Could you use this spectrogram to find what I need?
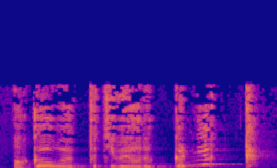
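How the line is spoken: Frightened exclamation. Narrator (French): s'écria l'oncle Vernon, qui était devenu livide

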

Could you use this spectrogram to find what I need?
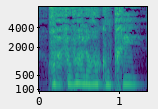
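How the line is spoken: Exclaiming. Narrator (French): s'écria Hermione

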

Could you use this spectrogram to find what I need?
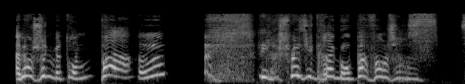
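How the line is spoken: Choked cry. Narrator (French): s'écria Narcissa d'une voix étranglée

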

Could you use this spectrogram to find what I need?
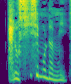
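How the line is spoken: Exclaiming. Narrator (French): s'écria Harry

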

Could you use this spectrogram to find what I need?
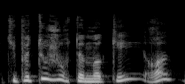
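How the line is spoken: Fiery, impassioned. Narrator (French): dit-il d'un ton enflammé

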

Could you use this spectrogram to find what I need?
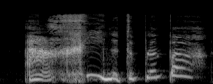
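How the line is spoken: Enthusiastic voice. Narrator (French): dit Ron d'une voix enthousiaste

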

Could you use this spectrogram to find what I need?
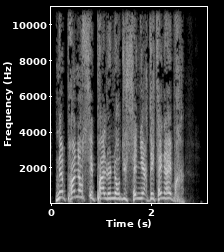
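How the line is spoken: Bellowed. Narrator (French): vociféra Rogue

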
